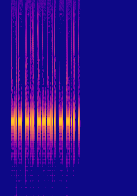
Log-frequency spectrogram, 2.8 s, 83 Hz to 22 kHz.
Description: Morse code, heard as a keyed tone, about 53 wpm, 700 Hz. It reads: KD8TDE
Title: USA Call Signs - 6 Characters - 3x Character Spacing - 50wpm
